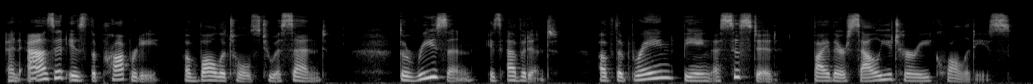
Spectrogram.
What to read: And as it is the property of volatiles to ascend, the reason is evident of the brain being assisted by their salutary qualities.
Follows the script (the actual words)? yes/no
yes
